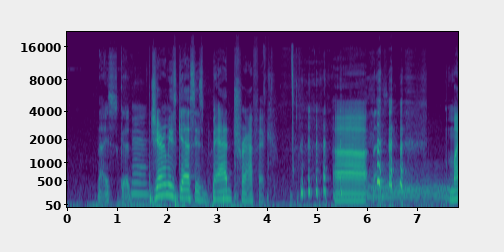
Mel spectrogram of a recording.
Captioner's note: laughter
